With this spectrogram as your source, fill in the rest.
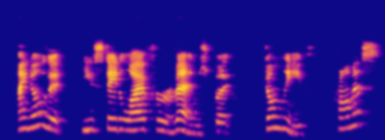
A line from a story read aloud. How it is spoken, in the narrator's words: He sounds very young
